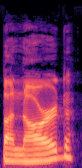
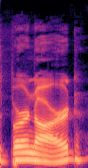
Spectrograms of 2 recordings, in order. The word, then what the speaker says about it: Bernard: And then I'd also like to say I apologize for saying Bernard. It is Bernard, and I've been mispronouncing it.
